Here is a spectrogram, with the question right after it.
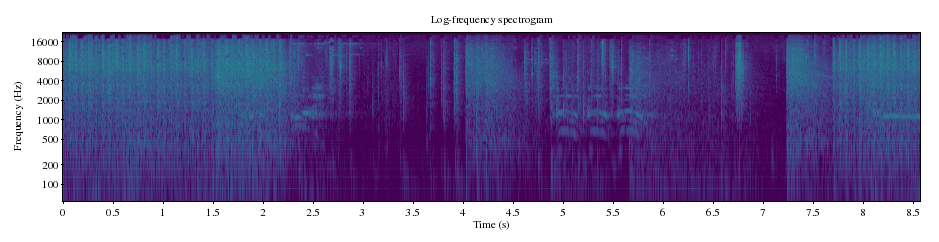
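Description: Rapid bursts of gunfire from a sniper rifle in the shooter game F.E.A.R. 2, loud sharp cracks in clusters with gaps between volleys, layered with game sound effects and someone talking.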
